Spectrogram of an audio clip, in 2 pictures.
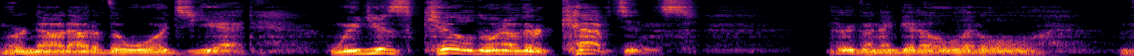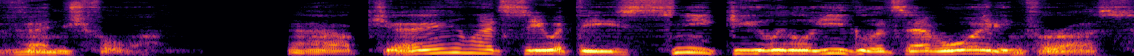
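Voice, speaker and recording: A raspy, high-pitched put-on character voice from a man at a moderate pace. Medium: video game. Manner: sardonic, dry humor.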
